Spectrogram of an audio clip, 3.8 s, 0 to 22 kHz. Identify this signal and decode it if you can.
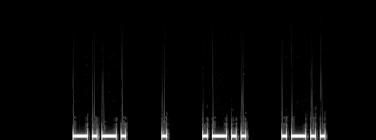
Morse code, heard as a keyed tone, about 25 wpm, spaced as for 16 wpm, 700 Hz. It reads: CELL
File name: course / 25:10wpm / 094 Lesson 16f - Letter c - Words 25wpm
